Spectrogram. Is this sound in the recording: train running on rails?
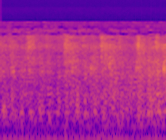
yes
